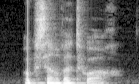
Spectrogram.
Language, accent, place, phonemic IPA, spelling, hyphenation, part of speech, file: French, France, Paris, /ɔp.sɛʁ.va.twaʁ/, observatoire, ob‧ser‧va‧toire, noun, LL-Q150 (fra)-observatoire.wav
- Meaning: observatory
